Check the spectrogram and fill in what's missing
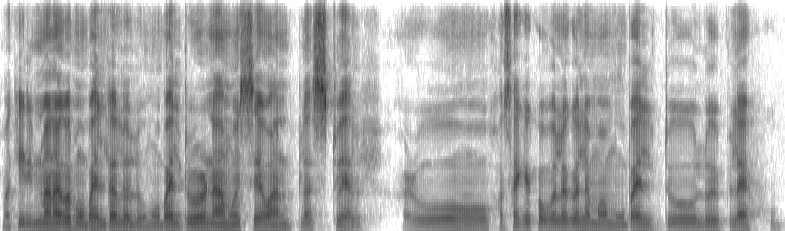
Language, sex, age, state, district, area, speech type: Assamese, male, 18-30, Assam, Biswanath, rural, spontaneous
